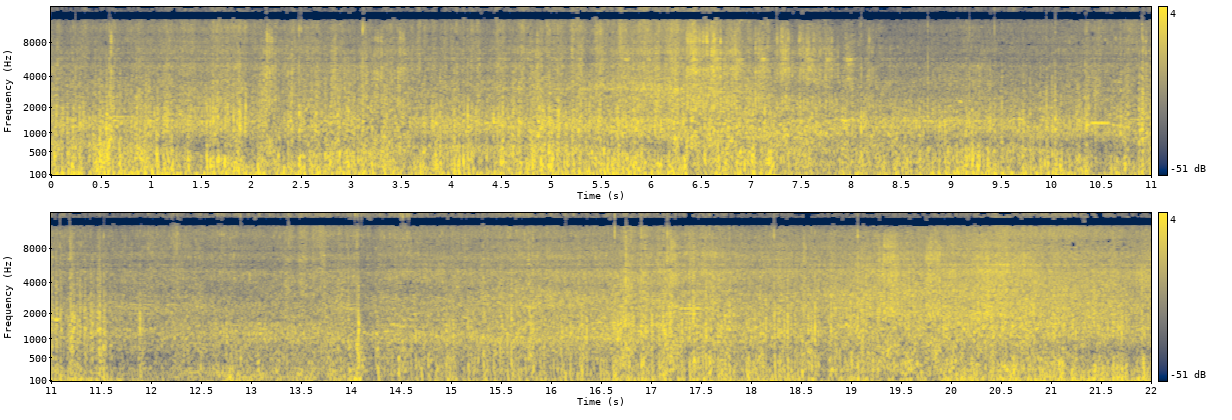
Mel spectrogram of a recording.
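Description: Road and traffic noise from a car driving through city streets, with heavy wind buffeting on the microphone.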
